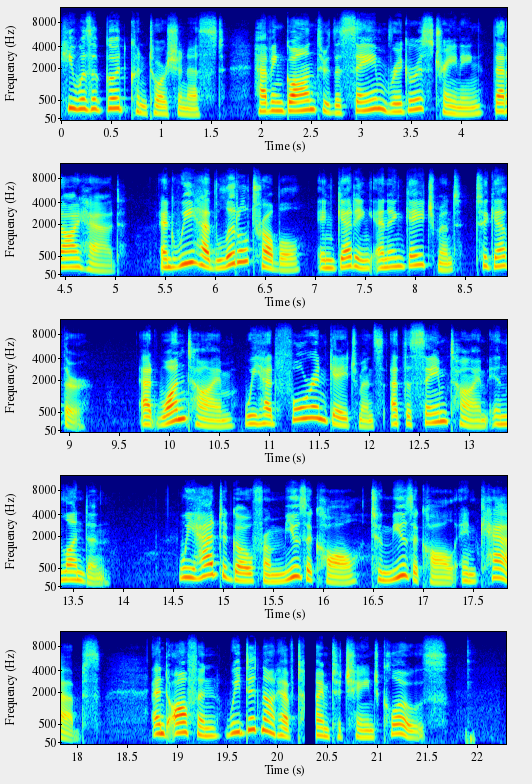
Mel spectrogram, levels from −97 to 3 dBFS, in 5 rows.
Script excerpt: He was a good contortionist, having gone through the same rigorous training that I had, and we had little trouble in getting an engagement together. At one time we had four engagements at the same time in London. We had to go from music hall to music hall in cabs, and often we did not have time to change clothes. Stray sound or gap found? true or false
true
